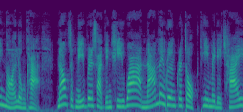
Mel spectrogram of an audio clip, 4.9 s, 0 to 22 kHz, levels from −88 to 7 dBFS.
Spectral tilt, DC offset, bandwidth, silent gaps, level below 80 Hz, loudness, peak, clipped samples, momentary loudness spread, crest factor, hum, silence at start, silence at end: -4.5 dB/octave; under 0.1%; 15 kHz; none; -56 dBFS; -28 LUFS; -12 dBFS; under 0.1%; 5 LU; 18 dB; none; 0 s; 0 s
